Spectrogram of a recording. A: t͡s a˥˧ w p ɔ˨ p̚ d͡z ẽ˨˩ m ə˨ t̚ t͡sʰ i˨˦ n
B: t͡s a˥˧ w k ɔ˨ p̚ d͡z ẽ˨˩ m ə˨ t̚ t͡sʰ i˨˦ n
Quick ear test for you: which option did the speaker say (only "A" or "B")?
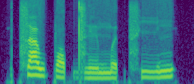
A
